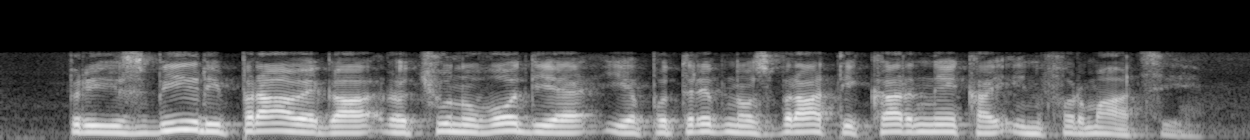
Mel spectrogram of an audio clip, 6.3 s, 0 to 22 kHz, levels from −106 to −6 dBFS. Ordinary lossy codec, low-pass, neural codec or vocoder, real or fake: none; 5.4 kHz; codec, 16 kHz, 16 kbps, FunCodec, trained on Chinese and English, 50 frames a second; fake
